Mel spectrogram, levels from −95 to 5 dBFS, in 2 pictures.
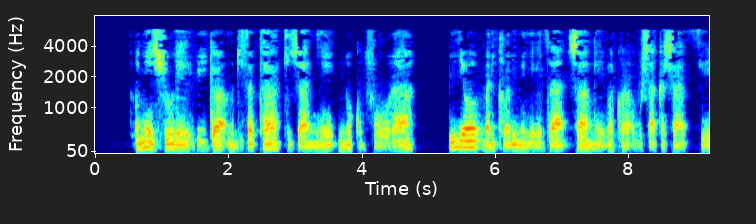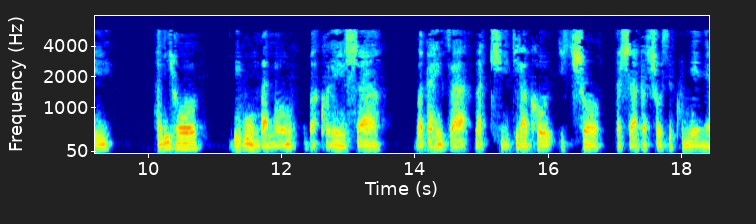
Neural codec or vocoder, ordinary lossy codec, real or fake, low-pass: codec, 44.1 kHz, 3.4 kbps, Pupu-Codec; MP3, 24 kbps; fake; 7.2 kHz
